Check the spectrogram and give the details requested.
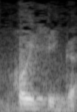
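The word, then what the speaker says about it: Huizinga: cremosa de malawi sica hoy finca se dice pero nadie lo pronunció así juan hoy chica que escribió un libro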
